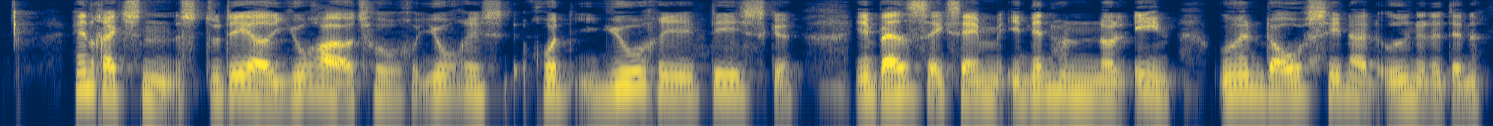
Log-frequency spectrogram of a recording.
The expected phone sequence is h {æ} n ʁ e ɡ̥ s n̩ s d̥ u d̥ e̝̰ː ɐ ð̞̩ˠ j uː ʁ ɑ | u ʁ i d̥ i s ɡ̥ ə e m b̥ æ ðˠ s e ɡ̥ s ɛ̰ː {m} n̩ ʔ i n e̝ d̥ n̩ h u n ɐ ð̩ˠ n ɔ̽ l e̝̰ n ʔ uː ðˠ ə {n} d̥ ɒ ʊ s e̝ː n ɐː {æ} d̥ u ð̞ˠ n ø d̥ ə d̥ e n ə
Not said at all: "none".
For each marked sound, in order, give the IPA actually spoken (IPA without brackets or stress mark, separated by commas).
e, m, n, æ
